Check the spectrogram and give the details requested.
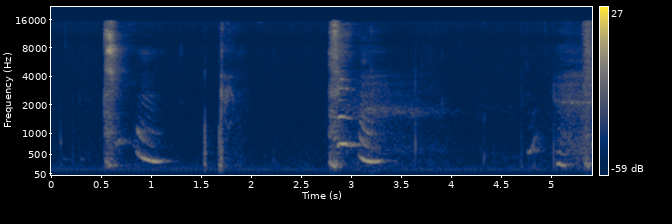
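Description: Two sharp, forceful sneezes a couple of seconds apart, each with a voiced tail, then a partial third; a bout of repeated sneezing.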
